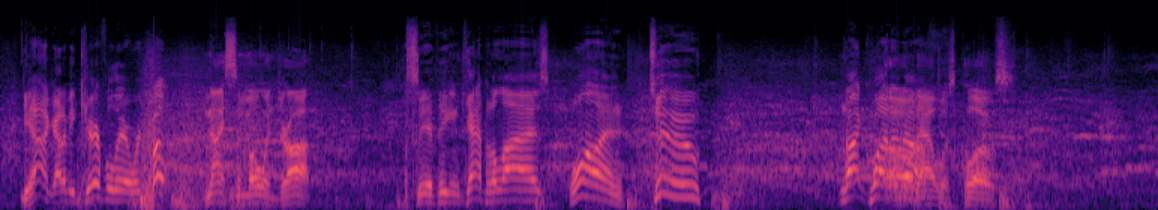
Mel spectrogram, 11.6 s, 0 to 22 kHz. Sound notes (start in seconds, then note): 8.4 crowd murmuring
